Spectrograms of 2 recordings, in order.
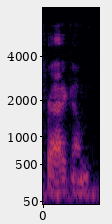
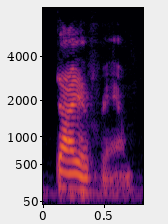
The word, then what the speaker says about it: diaphragm: that was the diaphragm now watch how funny that word is spelled i frag them because it's a silent G we don't say frag them diaphragm okay that's what was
